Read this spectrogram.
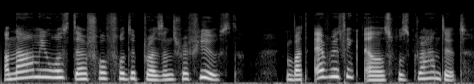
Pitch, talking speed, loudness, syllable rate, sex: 265 Hz, 175 wpm, -16 LUFS, 6.4 syllables/s, female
